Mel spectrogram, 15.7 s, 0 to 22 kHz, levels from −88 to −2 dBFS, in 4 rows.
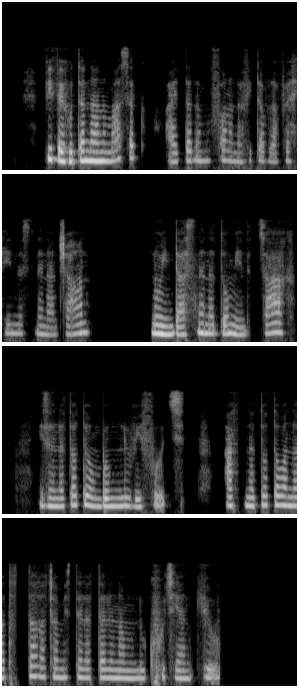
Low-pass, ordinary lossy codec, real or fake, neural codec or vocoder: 7.2 kHz; MP3, 64 kbps; fake; codec, 16 kHz, 0.4 kbps, LongCat-Audio-Codec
